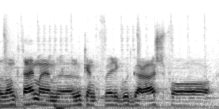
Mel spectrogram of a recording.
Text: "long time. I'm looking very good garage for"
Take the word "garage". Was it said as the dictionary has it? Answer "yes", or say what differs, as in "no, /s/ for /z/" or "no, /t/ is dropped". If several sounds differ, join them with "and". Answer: no, /ʃ/ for /ʒ/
